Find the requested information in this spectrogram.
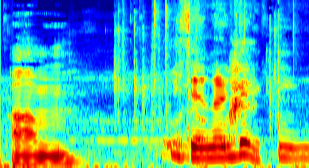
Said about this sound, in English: These are a lot of dice.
